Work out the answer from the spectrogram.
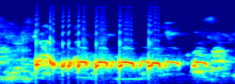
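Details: Zebra dove of local stock singing as a lure for wild birds, a fast chain of short, even whistled coos run together for about two and a half seconds, then one trailing note.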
